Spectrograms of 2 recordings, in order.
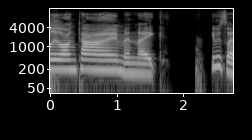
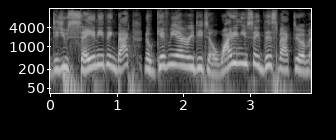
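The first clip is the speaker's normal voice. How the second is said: higher, louder indignant questioning; pissed-off wife; 5 semitones higher, 4 dB louder than usual. Retold or imitated. Wife grilling her husband, mock indignant. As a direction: imitate a wife demanding every detail. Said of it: "She's so pissed".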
